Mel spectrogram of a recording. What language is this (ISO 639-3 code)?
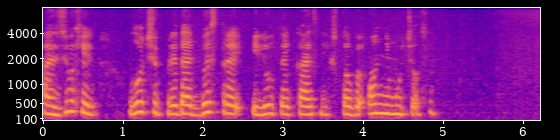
rus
